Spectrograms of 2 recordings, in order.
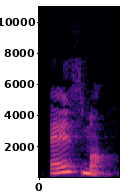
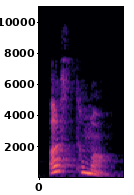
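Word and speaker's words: asthma: इसका गलत जो प्रोनाउंसिएशन उच्चारण बोला जाता है वो है अस्थमा। अस्थमा, बट the right pronunciation सही उच्चारण इसका क्या है फ्रेंड्स? एस्मा। एस्मा।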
